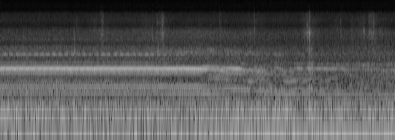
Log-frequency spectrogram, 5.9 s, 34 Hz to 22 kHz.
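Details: 2007 Dodge Caliber CVT, 70k miles; stacked-pitch tonal moan that slides down as speed drops, heard only at low speed when accelerating and decelerating; CVT shows no slipping or power loss; whine, cause unknown.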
